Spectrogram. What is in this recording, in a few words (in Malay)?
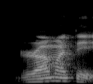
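"dramatik", Malay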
